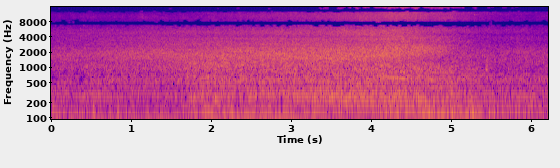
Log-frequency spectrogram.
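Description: A car drives past on an asphalt street.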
